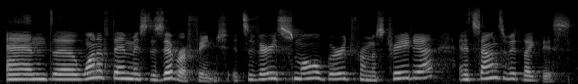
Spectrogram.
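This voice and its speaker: A woman's voice: a little high, normal speed. Upbeat young woman giving a science talk. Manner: enthusiastic, with playful quoted asides. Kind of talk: lively explanatory stage talk. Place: live stage at a theater venue.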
